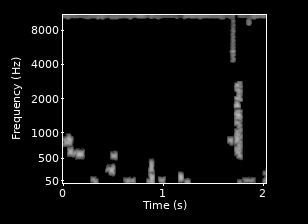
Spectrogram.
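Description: Near silence, broken by faint, scattered low thumps and brief blips.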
